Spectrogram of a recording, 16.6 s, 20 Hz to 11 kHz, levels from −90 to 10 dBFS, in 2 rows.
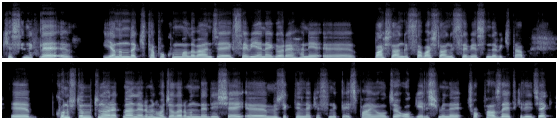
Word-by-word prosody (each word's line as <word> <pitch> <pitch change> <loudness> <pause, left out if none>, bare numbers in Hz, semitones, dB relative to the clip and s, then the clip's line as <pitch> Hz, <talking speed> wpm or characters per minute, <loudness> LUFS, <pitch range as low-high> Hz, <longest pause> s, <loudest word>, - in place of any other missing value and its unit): kesinlikle 205 0 -2
e 175 -3 +2 0.5
yanında 195 -1 +3
kitap 190 -1 -4
okunmalı 180 -1 -1
bence 180 0 +2
seviyene 180 -1 +1
göre, 170 0 0
hani, 175 -2 -2
eee, 155 -1 -3 0.3
başlangıçsa 180 -1 +2
başlangıç 175 0 +1
seviyesinde 170 -1 -3
bir 165 - -8
kitap. 185 +1 -4 0.6
Eee, 195 -1 +4 0.4
konuştuğum 235 +2 +2
bütün 245 -1 -3
öğretmenlerimin, 205 -2 +2
hocalarımın 190 -1 0
dediği 190 +1 -2
şey, 195 0 +2
eee, 175 -1 +1
"Müzik 185 +3 -3
dinle 170 -2 -1
kesinlikle 170 -1 -7
İspanyolca. 170 +2 -1
O 185 -2 -1
gelişimini 170 +1 0
çok 175 0 -5
fazla 205 0 +2
etkileyecek. 205 +3 0
180 Hz, 115 wpm, -24 LUFS, 175-195 Hz, 0.6 s, Eee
